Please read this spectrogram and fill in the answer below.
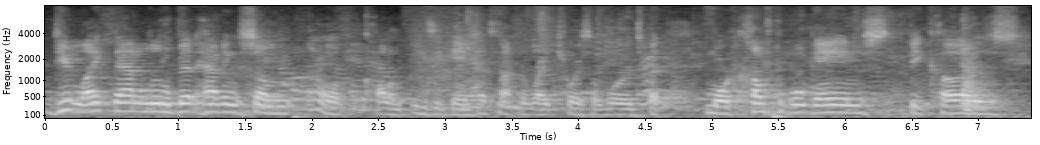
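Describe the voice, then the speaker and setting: A man's voice: medium pitch, a little fast. A middle-aged man hosting a local sports interview show, asking long, rambling questions with lots of fillers. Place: high school gym. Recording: echoey gym with crowd noise.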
